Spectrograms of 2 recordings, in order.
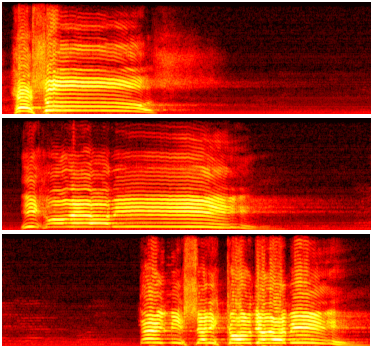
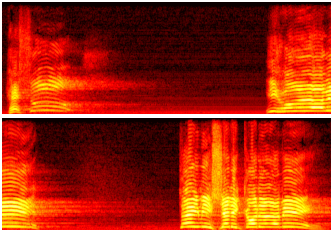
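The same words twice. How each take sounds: First: High, drawn-out, full-voiced acted cry; shouting harder. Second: High, loud acted plea; crying out. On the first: Blind Bartimeo persisting in calling to Jesus, shouting harder. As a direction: stretch each plea into a huge desperate shout. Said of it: "Gritó más fuerte". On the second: Blind Bartimeo calling to Jesus for mercy, crying out. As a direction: shout for mercy like the blind beggar. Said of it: "pero empezó a gritar".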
